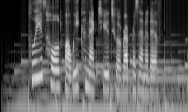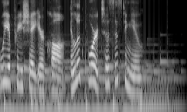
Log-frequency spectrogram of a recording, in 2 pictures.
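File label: IVR English; KeyClub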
